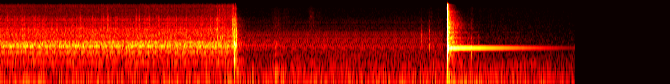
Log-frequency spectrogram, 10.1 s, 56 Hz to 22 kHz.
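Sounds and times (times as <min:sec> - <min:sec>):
sharp metallic clang: 0:06.7 - 0:08.3.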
